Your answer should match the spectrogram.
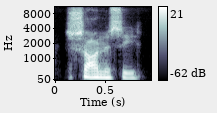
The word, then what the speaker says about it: Shaughnessy: Brian Rose, also Paul's last name pronunciation is Hennessy. So just with Sean in front of it. So Shaughnessy.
